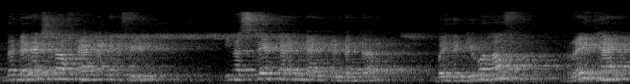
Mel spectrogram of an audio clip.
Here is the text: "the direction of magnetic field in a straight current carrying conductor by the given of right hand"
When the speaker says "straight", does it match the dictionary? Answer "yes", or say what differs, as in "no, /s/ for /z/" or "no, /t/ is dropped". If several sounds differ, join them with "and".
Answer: no, /ɹ/ is dropped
